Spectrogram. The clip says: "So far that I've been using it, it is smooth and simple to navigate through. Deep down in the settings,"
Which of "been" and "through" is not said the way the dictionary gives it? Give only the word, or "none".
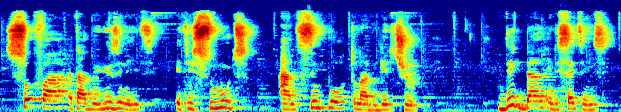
through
